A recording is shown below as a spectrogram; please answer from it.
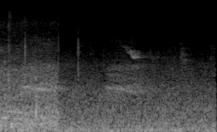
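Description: Background voices cut off abruptly about half a second in, leaving a steady low outdoor city rumble. A single short bird call sounds about a second in.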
